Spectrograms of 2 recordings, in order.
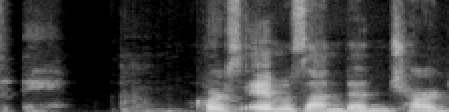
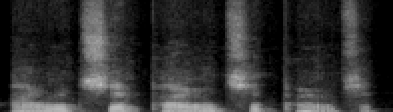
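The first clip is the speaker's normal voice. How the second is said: fading mutter; 9 dB quieter than usual. Real, not acted. Muttering while reading screen.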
